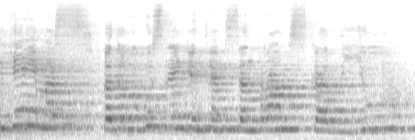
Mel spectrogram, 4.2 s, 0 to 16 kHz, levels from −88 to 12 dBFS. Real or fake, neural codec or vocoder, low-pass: fake; vocoder, 48 kHz, 128 mel bands, Vocos; 14.4 kHz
